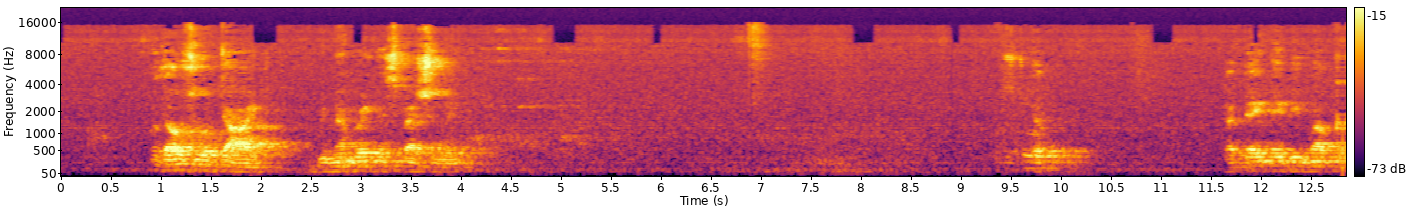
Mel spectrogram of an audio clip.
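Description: An elderly man reads aloud calmly through a microphone in an echoing hall.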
